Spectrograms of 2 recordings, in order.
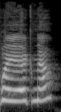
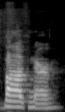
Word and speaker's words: Wagner: freshen your coffee Mr wagna see that there you go actually I said his name wrong it's Vagner see I see this is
